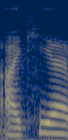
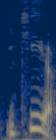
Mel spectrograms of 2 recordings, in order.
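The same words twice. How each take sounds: First: It is pronounced the Australian English way. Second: It is pronounced the Swedish way. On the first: The speaker calls it wrong. "I always have been calling it IKEA ever since I moved to Australia" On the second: The speaker calls it right. "If you're speaking to someone from Sweden, you might want to go IKEA"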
